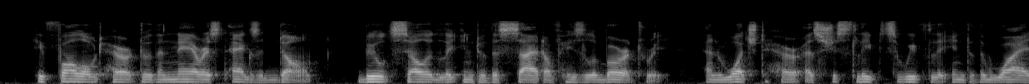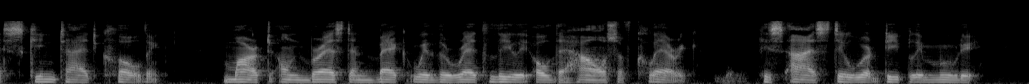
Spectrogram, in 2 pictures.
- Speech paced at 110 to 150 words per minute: Yes, average, 145 wpm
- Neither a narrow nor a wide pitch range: No, narrow, 1.6 semitones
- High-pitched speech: No, low, 110 Hz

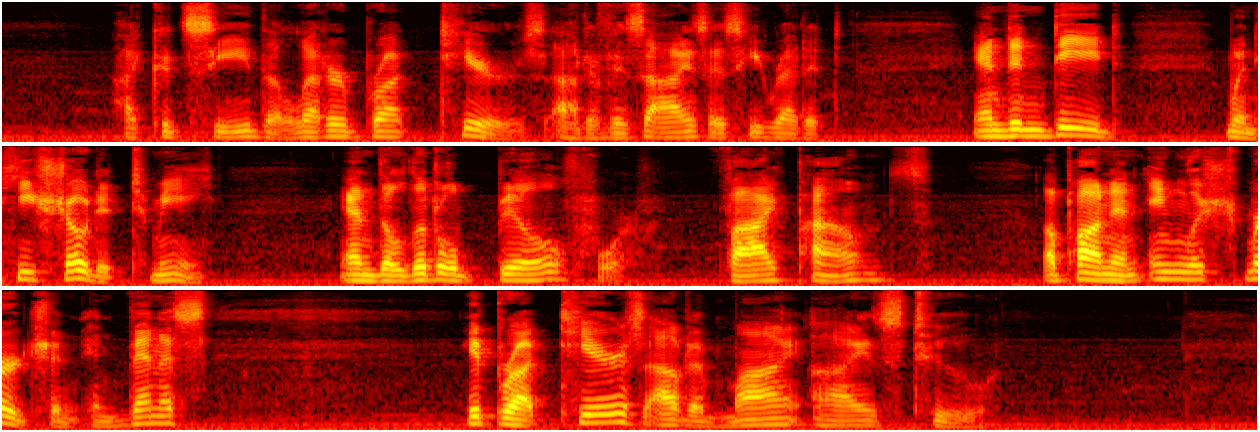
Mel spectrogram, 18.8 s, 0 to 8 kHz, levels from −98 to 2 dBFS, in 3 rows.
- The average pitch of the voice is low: Yes, low, 120 Hz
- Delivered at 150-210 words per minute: No, average, 140 wpm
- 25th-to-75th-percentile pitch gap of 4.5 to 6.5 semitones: No, average, 4.0 semitones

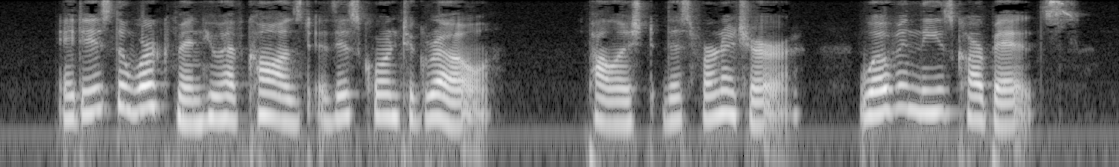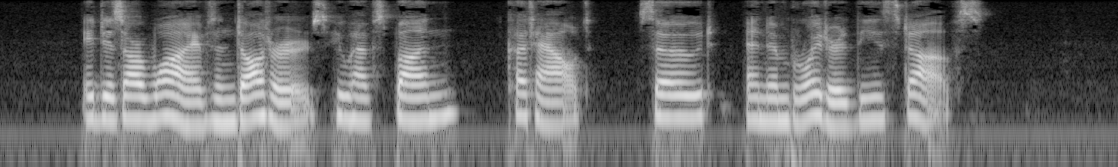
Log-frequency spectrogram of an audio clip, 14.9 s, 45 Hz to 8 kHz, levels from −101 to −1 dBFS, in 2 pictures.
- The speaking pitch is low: No, high, 200 Hz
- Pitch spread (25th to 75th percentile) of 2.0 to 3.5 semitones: Yes, average, 2.9 semitones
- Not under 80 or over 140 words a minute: Yes, slow, 135 wpm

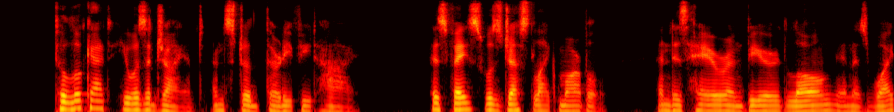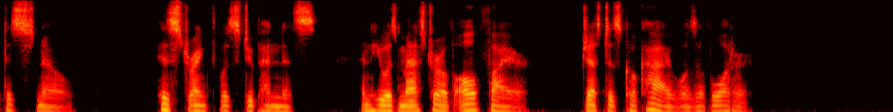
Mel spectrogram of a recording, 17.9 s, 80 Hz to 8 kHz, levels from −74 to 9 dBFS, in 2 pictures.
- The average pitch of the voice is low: Yes, low, 100 Hz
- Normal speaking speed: Yes, average, 155 wpm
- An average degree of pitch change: No, narrow, 2.3 semitones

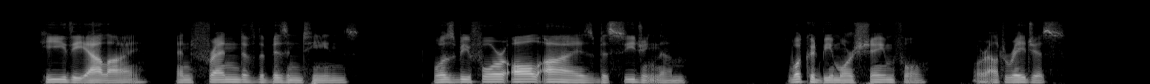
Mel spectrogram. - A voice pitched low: Yes, low, 105 Hz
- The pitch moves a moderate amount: No, narrow, 2.0 semitones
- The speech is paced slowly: Yes, slow, 120 wpm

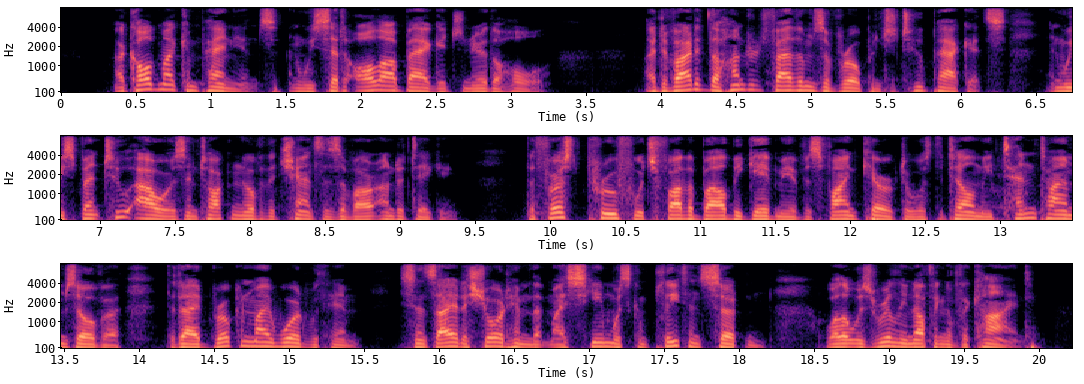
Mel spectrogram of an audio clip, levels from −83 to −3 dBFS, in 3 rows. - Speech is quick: Yes, fast, 245 wpm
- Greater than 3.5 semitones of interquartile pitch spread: Yes, average, 4.5 semitones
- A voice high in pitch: No, low, 120 Hz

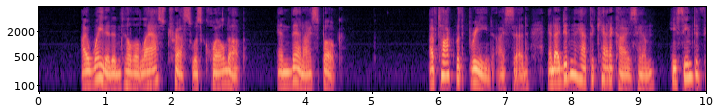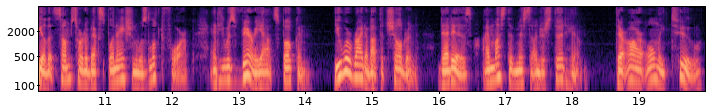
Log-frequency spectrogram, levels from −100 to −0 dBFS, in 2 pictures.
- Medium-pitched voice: No, low, 130 Hz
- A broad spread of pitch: Yes, wide, 5.7 semitones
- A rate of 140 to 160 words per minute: No, average, 175 wpm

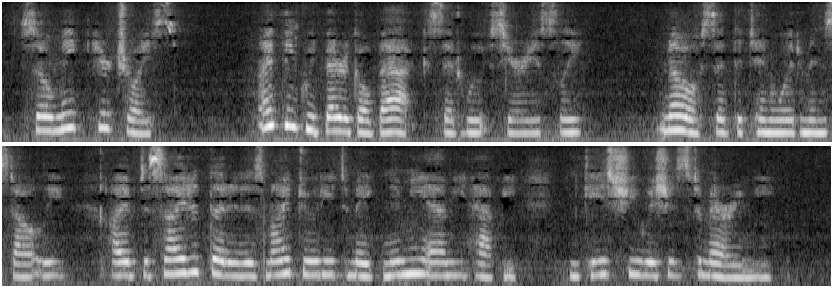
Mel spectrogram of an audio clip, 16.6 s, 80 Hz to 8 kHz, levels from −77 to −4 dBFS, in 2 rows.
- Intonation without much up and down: Yes, narrow, 2.2 semitones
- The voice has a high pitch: Yes, high, 240 Hz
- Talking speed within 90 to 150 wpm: Yes, slow, 135 wpm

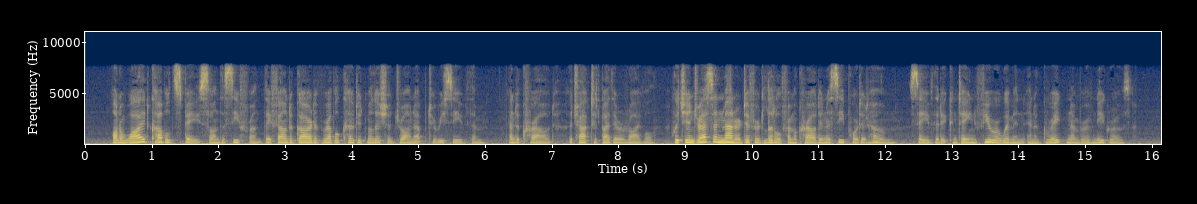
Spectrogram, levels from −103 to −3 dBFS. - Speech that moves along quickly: Yes, fast, 210 wpm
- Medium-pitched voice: Yes, medium, 175 Hz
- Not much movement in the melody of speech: No, average, 3.4 semitones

